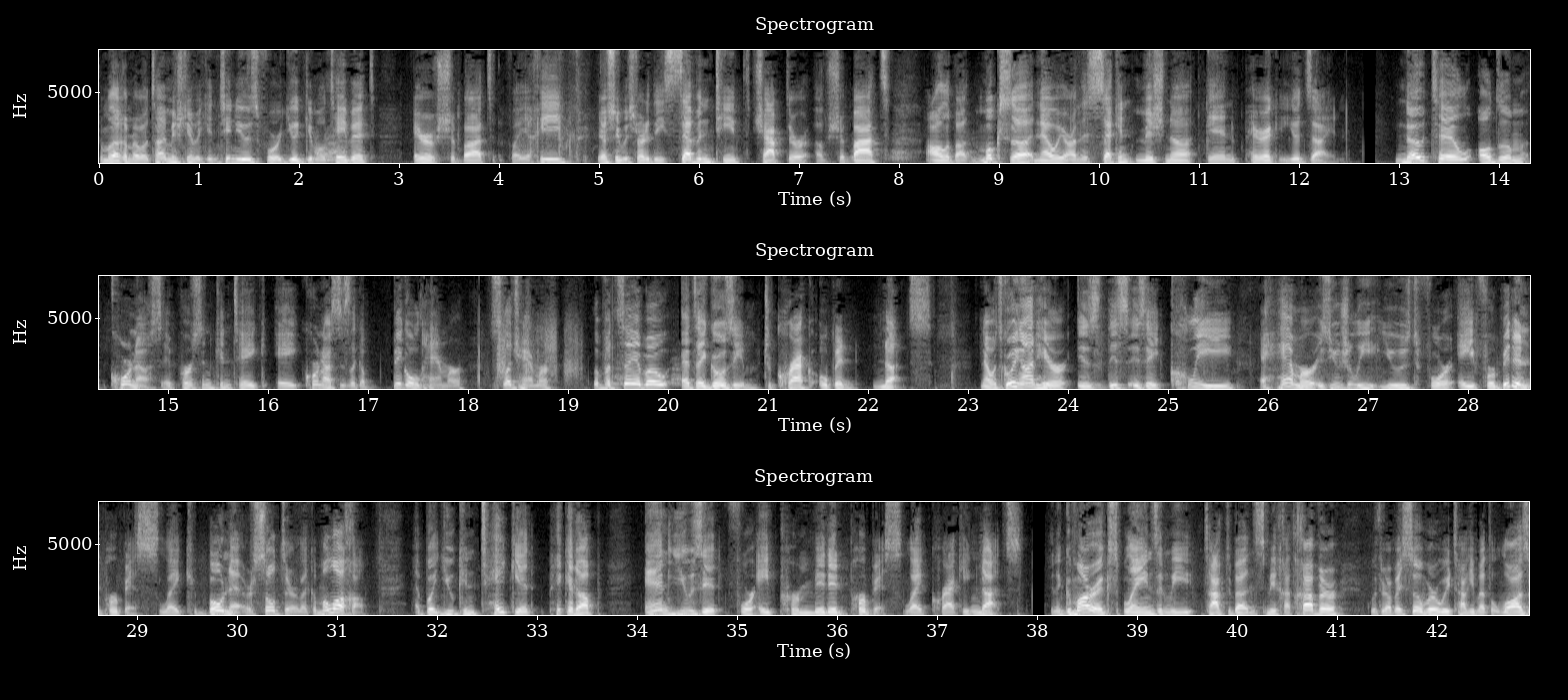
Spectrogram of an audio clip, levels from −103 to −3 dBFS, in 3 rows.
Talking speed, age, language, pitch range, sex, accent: 170 wpm, 40-59, English, 140-170 Hz, male, American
